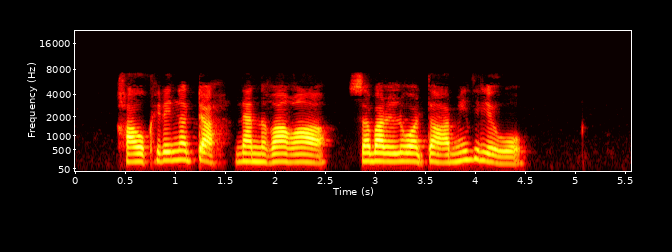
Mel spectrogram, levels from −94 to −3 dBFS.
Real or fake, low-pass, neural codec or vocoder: fake; 7.2 kHz; codec, 24 kHz, 0.9 kbps, WavTokenizer, medium speech release version 2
